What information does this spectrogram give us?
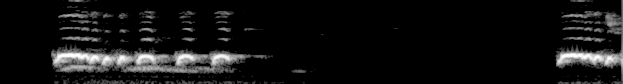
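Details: Spotted dove lure song for a pet dove: a fast rolling trill of bright repeated notes for about a second, starting again after a silent pause.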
